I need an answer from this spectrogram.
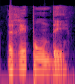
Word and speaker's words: répondez: For vous, you've got the ending D-E-Z, so you pronounce that D. Okay, keep in mind that combination between E and Z at the end of the verb is E, is pronounced like E, okay?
